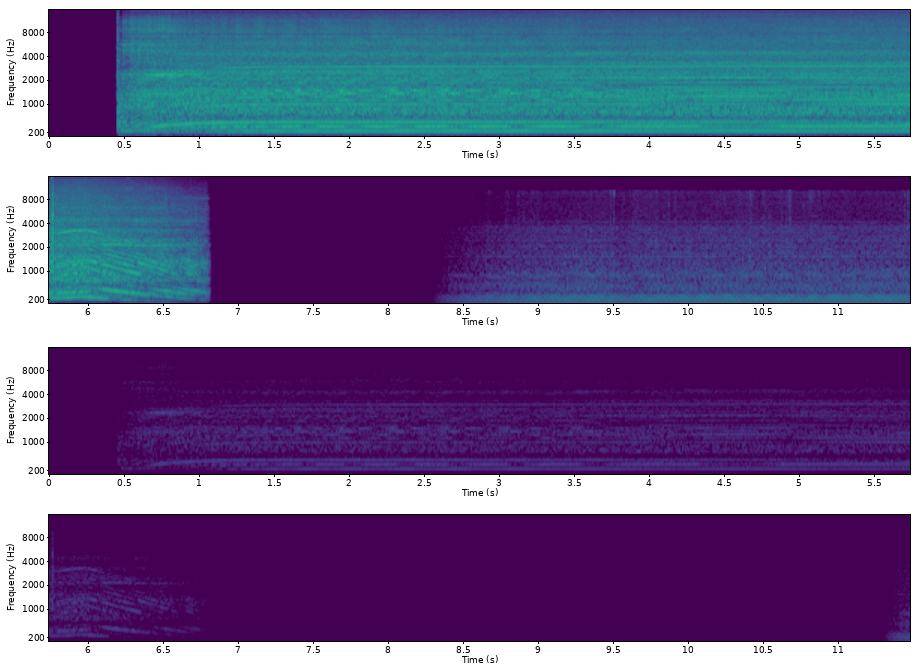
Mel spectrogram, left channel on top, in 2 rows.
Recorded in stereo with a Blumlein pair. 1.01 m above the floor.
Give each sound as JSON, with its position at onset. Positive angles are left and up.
{"t": 0.5, "sound": "a blender", "azimuth_deg": 45}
